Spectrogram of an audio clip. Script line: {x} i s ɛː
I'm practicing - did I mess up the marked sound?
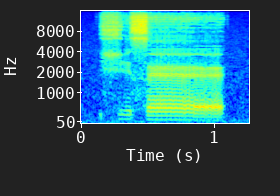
no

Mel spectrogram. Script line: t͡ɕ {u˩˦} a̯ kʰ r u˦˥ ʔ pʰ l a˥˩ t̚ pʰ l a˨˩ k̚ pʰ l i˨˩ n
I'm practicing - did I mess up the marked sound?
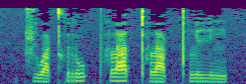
no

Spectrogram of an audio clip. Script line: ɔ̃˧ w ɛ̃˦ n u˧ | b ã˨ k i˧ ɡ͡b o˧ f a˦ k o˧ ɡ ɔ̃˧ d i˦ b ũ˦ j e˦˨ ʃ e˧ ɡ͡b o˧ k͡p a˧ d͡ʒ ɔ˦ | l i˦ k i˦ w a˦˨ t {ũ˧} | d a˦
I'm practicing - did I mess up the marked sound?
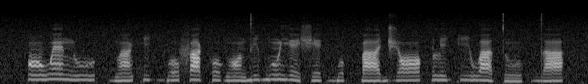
yes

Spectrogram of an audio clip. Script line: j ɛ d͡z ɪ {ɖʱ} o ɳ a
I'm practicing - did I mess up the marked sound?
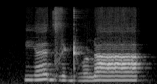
no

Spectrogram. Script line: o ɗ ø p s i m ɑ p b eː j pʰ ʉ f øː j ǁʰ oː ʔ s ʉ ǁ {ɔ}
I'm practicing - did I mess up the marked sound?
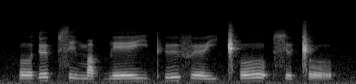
yes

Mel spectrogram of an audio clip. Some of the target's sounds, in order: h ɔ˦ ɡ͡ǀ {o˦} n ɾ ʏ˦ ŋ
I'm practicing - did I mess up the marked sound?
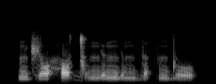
yes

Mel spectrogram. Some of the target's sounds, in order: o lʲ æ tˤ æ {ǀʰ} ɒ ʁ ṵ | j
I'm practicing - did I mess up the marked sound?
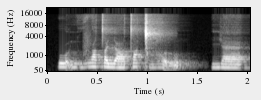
yes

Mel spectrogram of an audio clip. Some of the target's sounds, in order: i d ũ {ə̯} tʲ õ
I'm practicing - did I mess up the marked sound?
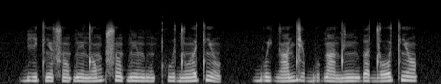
no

